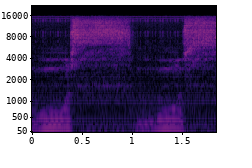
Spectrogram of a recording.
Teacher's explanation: pada huruf Sin ini mengalir nafas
